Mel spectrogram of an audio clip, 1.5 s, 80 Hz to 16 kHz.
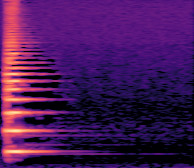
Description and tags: violin spiccato A3
spiccato, violin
